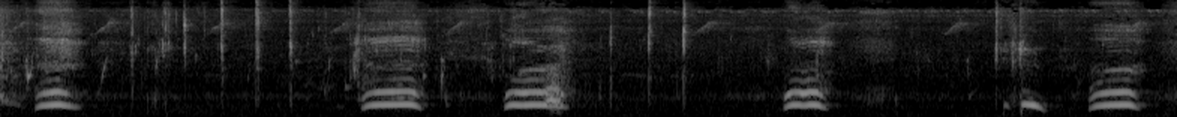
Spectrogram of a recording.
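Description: A bird hooting: about six short, low hoots on one pitch, spaced unevenly, the last two close together.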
